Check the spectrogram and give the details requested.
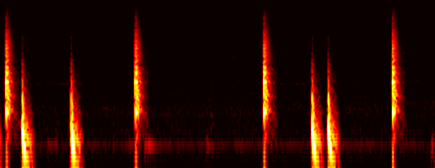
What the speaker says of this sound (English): I took my kick and snare sound, which basically just sounds like this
